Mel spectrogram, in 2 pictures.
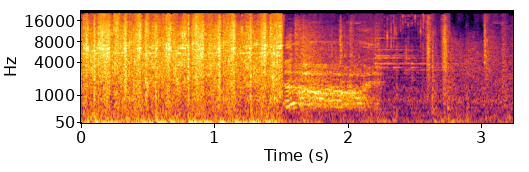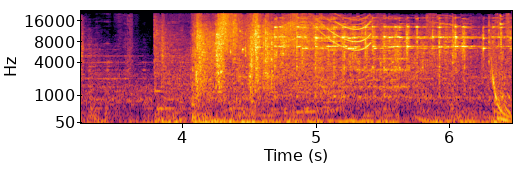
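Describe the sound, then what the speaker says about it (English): Gunfire from a Warhammer 40,000: Battlesector battle involving Battle Sisters, dense bursts of shots and impacts at first, then a brief lull before more sharp cracks and rattling fire return, with voices mixed in. "We're taking fire!"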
